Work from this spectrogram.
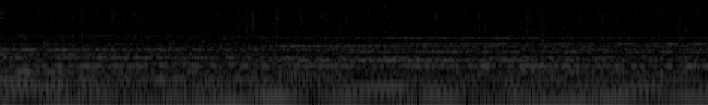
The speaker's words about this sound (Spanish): Y continúa disfrutando de esta lluvia y de una gran paz interior.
